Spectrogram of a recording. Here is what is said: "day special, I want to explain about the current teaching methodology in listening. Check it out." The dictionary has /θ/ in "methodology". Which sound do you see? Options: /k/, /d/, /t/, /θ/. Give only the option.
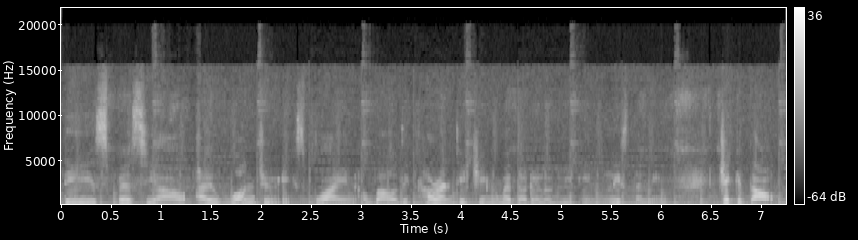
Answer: /t/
